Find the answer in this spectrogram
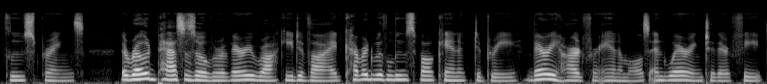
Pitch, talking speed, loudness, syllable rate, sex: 190 Hz, 180 wpm, -19 LUFS, 5.6 syllables/s, female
